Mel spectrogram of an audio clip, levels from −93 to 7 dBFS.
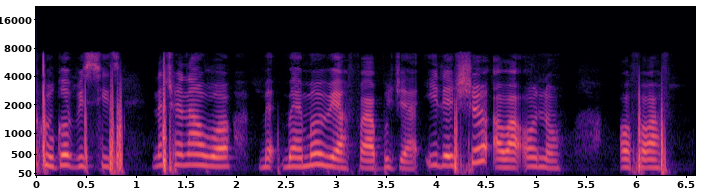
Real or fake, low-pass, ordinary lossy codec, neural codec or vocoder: real; 7.2 kHz; MP3, 64 kbps; none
